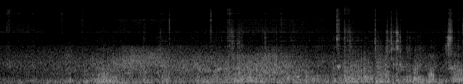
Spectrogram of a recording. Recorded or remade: remade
